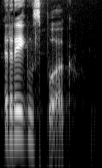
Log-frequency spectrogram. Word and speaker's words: Regensburg: Regensburg.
